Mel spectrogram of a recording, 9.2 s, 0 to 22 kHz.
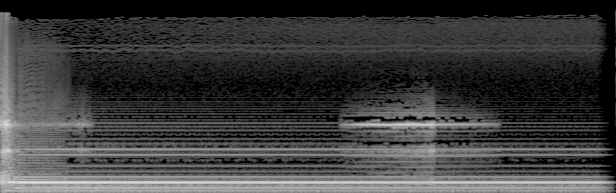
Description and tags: DJB 74 larsen
Some Djembe samples distorted
dark, noise, sfx, drone, distortion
